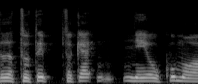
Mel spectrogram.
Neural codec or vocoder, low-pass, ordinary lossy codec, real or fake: none; 14.4 kHz; Opus, 64 kbps; real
